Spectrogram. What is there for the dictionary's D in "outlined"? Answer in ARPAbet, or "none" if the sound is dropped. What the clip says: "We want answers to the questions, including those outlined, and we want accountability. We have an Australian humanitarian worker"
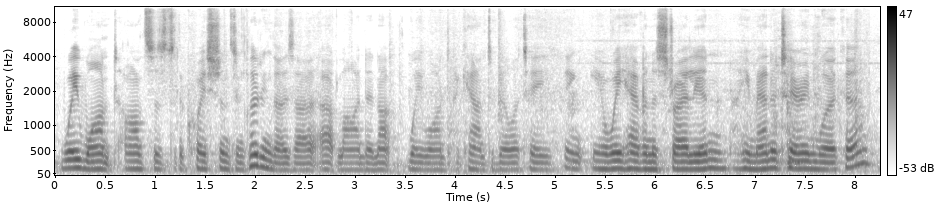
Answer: D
